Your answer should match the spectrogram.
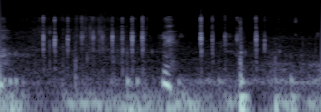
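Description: Hands digging and scraping through dry, stony soil: a run of small sharp clicks as pebbles and grit shift under the fingers, with a dull knock about three seconds in.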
